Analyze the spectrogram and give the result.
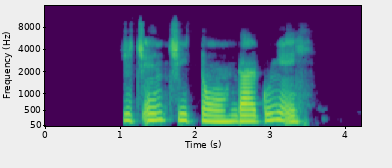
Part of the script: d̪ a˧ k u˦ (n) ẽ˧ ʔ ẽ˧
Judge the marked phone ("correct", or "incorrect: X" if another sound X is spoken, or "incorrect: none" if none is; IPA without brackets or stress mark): incorrect: ɲ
